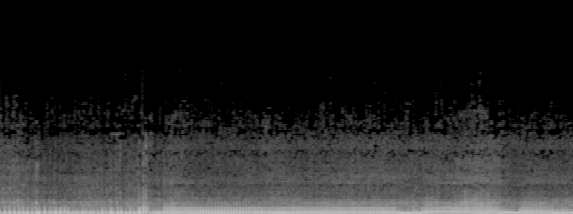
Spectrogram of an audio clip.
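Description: Tyres splash through mud and puddles.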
